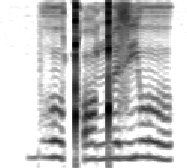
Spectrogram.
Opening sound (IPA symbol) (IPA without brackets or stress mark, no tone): bʱ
